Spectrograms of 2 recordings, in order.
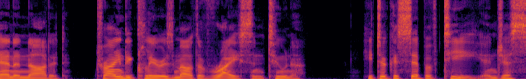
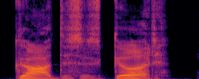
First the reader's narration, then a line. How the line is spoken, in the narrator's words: muttered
